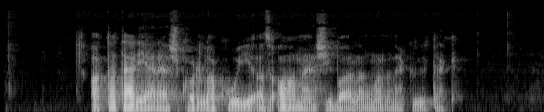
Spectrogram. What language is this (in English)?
Hungarian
